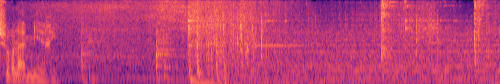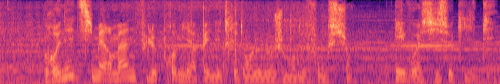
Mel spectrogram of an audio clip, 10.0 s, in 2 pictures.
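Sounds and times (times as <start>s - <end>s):
speech: 0.0s - 0.8s, 5.5s - 9.9s
window pane smashed by a rescuer breaking in during an apartment fire: 1.9s - 5.1s.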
